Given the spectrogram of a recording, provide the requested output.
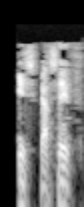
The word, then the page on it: escasez: espagnol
